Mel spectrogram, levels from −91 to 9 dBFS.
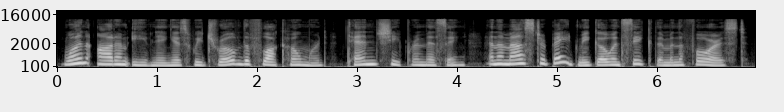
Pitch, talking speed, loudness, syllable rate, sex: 220 Hz, 215 wpm, -16 LUFS, 5.6 syllables/s, female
